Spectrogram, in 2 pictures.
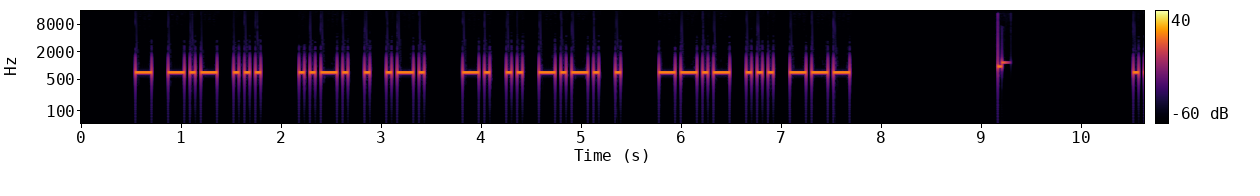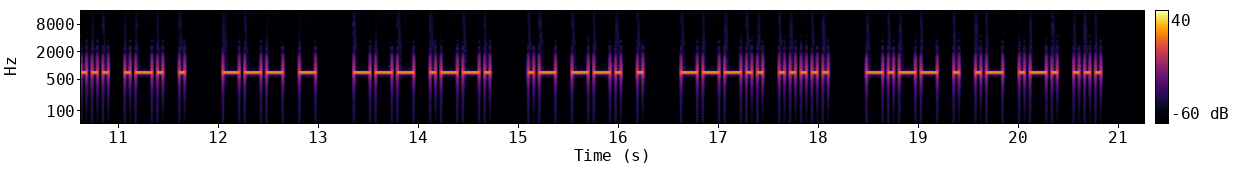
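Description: Morse code of common QSO phrases sent at about 22 words per minute: a single steady mid-pitched tone keyed into quick dots and dashes, with a short pause and a faint click partway through. No voices.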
